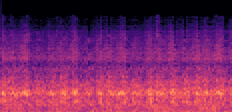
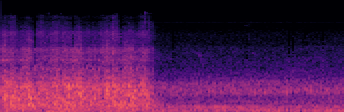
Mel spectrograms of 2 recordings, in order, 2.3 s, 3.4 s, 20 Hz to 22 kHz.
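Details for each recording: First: Chrysler 318 engine cranked during a spark test, only a tiny spark seen once; starter grinds at a steady, even pace but it never fires or catches: cranking with no spark. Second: Chrysler 318 engine being revived: loud burst settling into steady even low rumble with no knocks or misses; seems to run normally.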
